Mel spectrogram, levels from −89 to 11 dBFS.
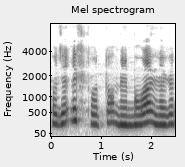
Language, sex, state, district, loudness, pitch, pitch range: Hindi, female, Madhya Pradesh, Umaria, -17 LUFS, 230 Hz, 210-255 Hz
